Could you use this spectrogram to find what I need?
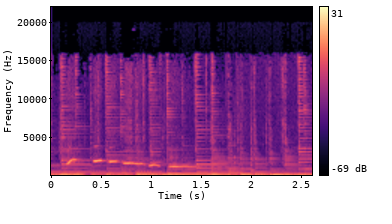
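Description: Clear, bright whistling carries a lively tune over steady musical backing. The melody moves in sliding, sustained notes that stay loud throughout.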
